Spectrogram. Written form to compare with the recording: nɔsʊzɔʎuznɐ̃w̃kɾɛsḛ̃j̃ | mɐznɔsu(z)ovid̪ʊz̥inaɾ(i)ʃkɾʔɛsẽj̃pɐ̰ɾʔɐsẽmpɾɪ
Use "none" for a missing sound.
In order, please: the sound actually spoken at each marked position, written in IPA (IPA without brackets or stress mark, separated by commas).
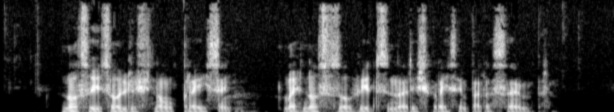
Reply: z, i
